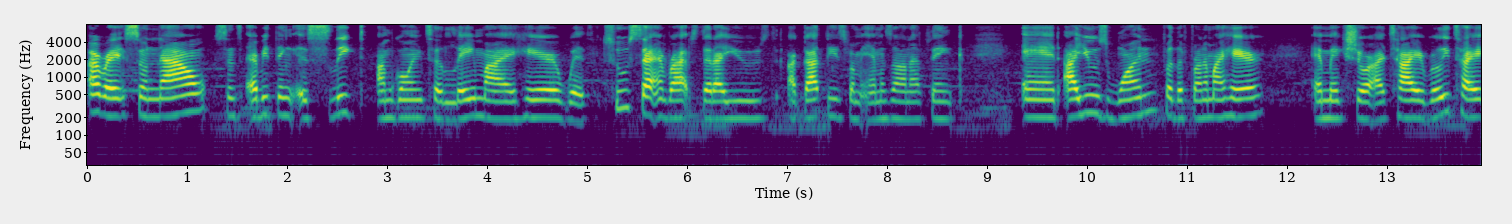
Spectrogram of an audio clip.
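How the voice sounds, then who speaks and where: At a moderate pace, a woman with a New York accent talks at a medium pitch with fairly even intonation. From Bronx, New York. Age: 20s. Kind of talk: hair tutorial talk to camera. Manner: casual, friendly.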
